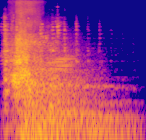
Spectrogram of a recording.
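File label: spell conjuration hit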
